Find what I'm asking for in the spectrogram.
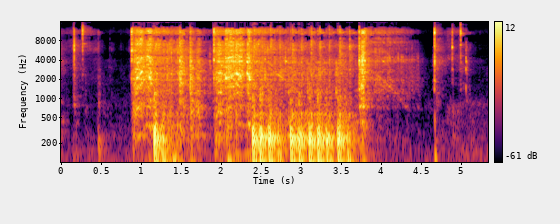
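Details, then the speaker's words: Honda 400EX quad that used to crank without starting in gear, after cutting and splicing the green/yellow wire to bypass the start-in-gear check: a short crank, then the single fires cleanly with a few revs. "And it starts now. So if you're having any type of issue with your 400 not starting in gear, that right there is your solution."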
